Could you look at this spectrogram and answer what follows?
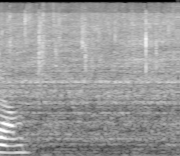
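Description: Lukewarm water runs steadily from a tap while an equine grooming kit is rinsed, a soft continuous hiss that follows a brief voice at the very start.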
